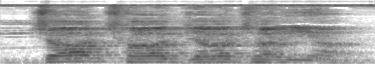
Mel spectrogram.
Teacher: इसको बोलने पर आपका जीभ जो है आपके तालू में सट जा रहा है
